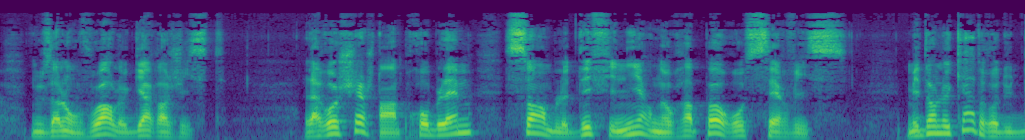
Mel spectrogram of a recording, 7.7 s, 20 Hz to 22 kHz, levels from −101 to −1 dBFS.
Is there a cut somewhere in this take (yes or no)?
yes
